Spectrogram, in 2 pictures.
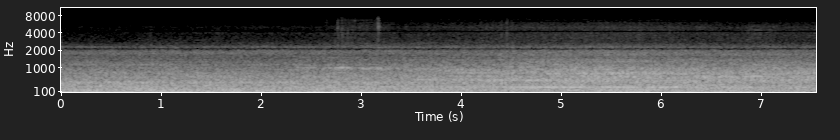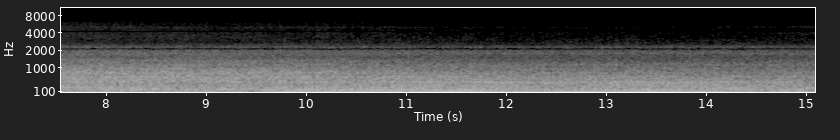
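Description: Road and engine noise inside a moving car at highway speed: a steady low rumble of tyres and engine that gets heavier about nine and a half seconds in.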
